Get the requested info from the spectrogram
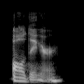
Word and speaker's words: Aldinger: Aldinger. – Aldinger. So it's like, yeah. Okay, a hard G.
